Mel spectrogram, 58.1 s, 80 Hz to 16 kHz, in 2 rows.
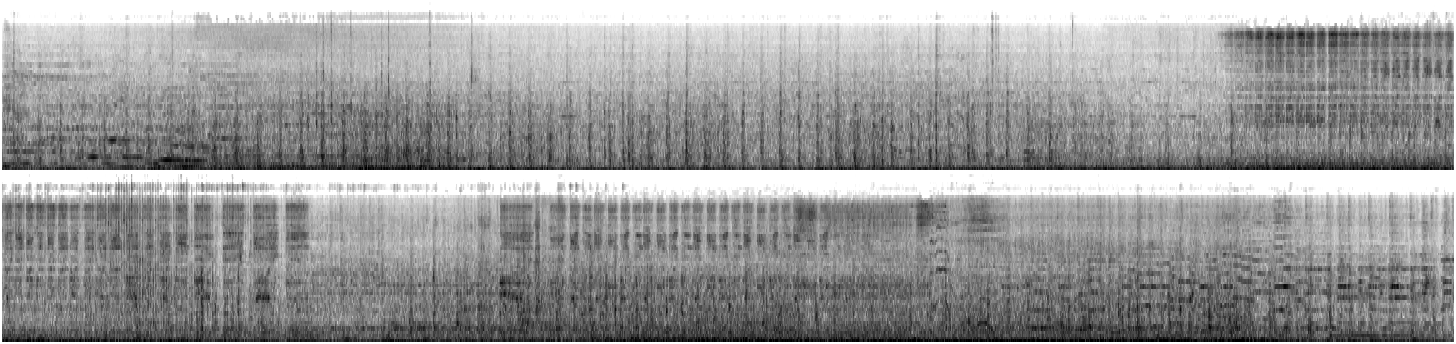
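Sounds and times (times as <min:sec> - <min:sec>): train cars rumbling on rails: 0:00.0 - 0:58.0
hissing rattle: 0:24.4 - 0:49.6.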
